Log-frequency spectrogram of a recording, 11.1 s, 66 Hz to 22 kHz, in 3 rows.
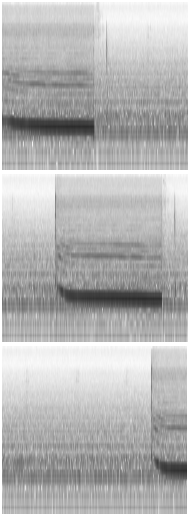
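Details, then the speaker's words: Repaired 1999 Mercedes S500 door lock PSE pump on a bench test, with a small vacuum leak deliberately left open: the pump whirs about two seconds, its pitch sagging, then stops and restarts every four to five seconds. Constant cycling like this would burn the motor. "Basically, I just left a little opening, so it will just continue leaking vacuum, and pump constantly cycles, and that would burns the motor."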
